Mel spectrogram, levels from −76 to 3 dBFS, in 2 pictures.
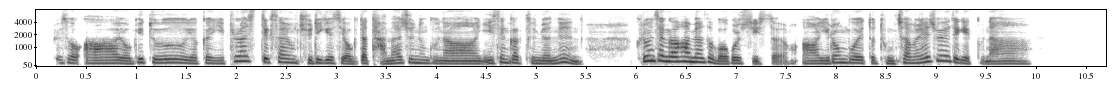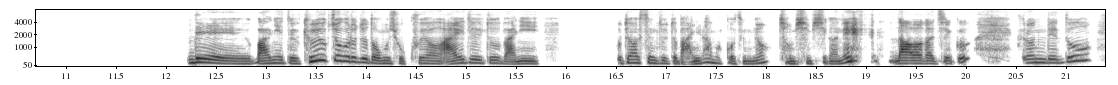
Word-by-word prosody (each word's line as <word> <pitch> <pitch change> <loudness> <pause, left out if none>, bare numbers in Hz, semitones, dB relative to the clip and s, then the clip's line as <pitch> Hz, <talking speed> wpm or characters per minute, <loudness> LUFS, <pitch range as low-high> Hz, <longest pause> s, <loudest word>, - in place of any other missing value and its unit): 그래서 165 -1 -4
'아 155 +1 -1
여기도 180 +3 -1
약간 155 +1 -4
이 145 0 -6
플라스틱 260 - 0
사용 200 -3 -2
줄이기 165 0 -1
위해서 155 -2 0
여기다 135 +4 0
담아 145 +5 -2
주는구나.' 145 -6 -1
이 - - -1
생각 180 -1 -1
들면은 150 +6 -1 0.6
그런 275 +2 +4
생각 255 -3 +4
하면서 225 -3 +4
먹을 145 +3 0
수 140 - -4
있어요. 120 -1 -5
'아 145 +1 -1
이런 185 +6 -1
거에 170 -3 0
또 155 - -4
동참을 165 +5 -1
해 230 - +3
줘야 275 +2 0
되겠구나.' 135 - -2 2.3
네. 165 -8 +5
많이들 150 0 +1
교육적으로도 260 - +4
너무 150 -2 0
좋고요. 140 +1 -4
아이들도 165 -1 0
많이 130 +2 -1 0.8
고등학생들도 165 -5 -2
많이 135 - -1
사 195 +5 -3
먹거든요 145 - -4
점심시간에 135 - +1 0.4
나와 150 -9 +5
가지고. 150 - -1 0.5
그런데도 190 - -1
160 Hz, 320 characters per minute, -22 LUFS, 145-190 Hz, 2.3 s, 네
